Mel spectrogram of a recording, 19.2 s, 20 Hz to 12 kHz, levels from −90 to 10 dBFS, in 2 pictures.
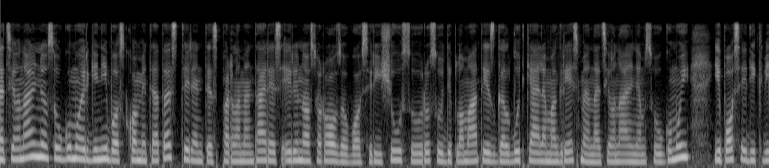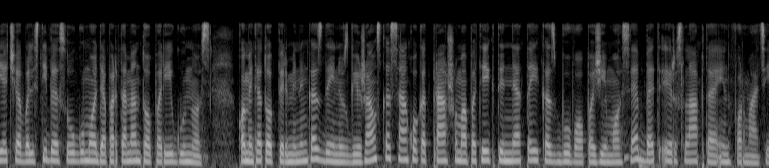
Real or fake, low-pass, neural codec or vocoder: real; 7.2 kHz; none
